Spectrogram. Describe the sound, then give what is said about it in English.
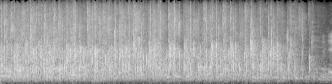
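An audience gives another round of applause to someone being congratulated, before a photo, with dense, steady clapping that holds loud for several seconds, then thins and fades slightly toward the end, with a murmur of voices mixed in. “Another round of applause, and then we'll get a photo.”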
